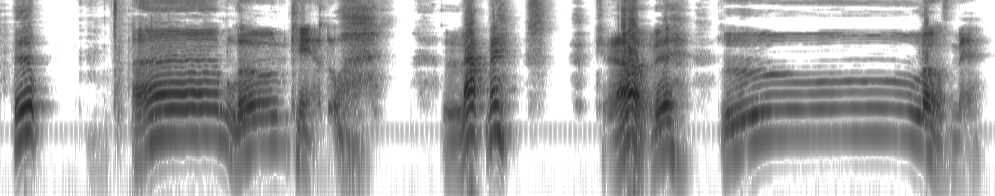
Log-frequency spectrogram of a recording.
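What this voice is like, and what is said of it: Put-on southern accent. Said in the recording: “talk like this ... accent. I don't even know what this accent is. Some sort of southern accent”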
